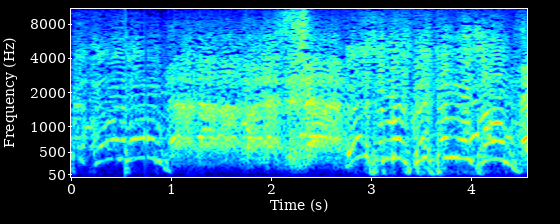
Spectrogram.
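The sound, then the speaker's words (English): A large crowd of anti-government protesters in Tahrir Square, Egypt, chants in unison in the morning, pushing for President Hosni Mubarak to leave power, many voices rising and falling in repeated rhythmic phrases, loud and steady with a dense roar of voices underneath. “Sound of chanting from a little earlier this morning.”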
